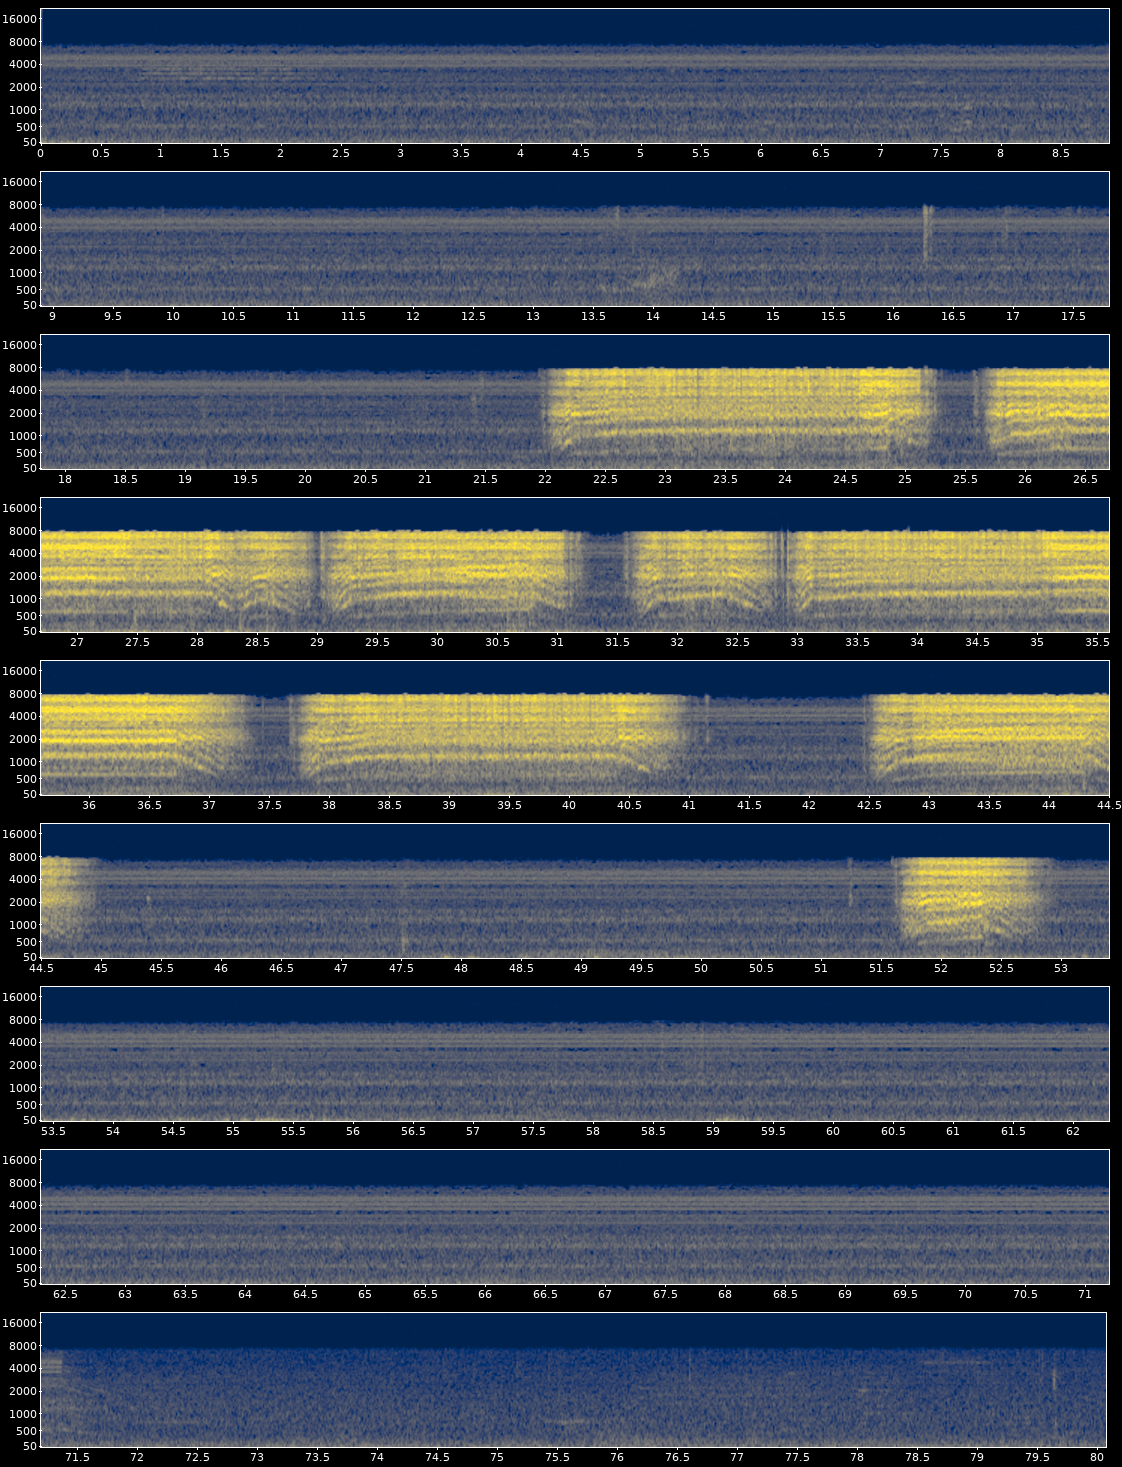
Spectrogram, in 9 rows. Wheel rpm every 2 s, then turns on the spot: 0, 0, 0, 0, 0, 0, 0, 0, 0, 0, 0, 130, 90, 140, 100, 80, 100, 160, 90, 140, 60, 100, 30, 0, 0, 10, 30, 0, 0, 0, 0, 0, 0, 0, 0, 0, 0, 0, 0, 0.
none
